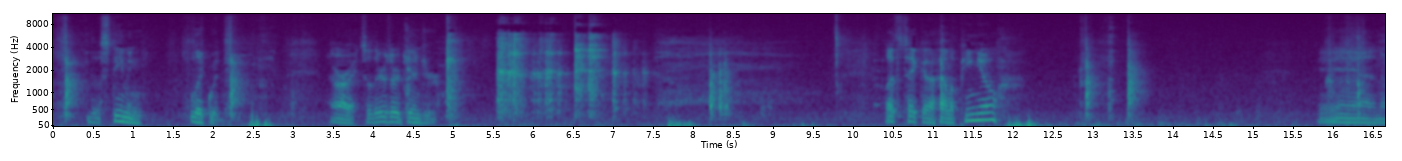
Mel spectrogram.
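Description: A knife taps on a wooden cutting board as it chops.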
